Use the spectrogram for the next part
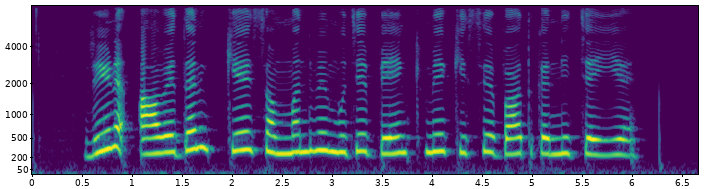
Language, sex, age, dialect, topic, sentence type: Hindi, female, 18-24, Marwari Dhudhari, banking, question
